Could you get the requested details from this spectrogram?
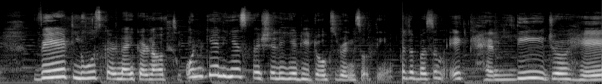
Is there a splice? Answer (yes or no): yes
